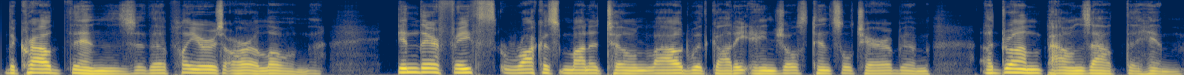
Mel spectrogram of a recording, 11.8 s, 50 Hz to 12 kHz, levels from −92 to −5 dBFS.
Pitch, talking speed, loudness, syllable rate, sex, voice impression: 135 Hz, 120 wpm, -17 LUFS, 3.5 syllables/s, male, masculine, adult-like, slightly muffled, sincere, slightly calm, slightly kind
